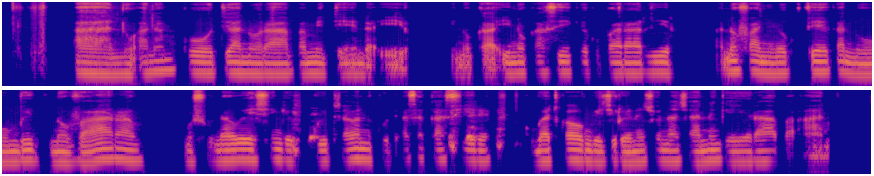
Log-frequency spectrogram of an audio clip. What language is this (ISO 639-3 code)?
ndc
